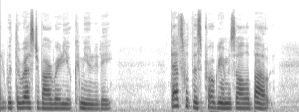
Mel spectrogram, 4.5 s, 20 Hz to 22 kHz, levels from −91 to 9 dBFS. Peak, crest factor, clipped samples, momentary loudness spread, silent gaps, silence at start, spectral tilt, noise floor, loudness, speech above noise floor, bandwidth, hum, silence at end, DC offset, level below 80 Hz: -12 dBFS; 14 dB; under 0.1%; 9 LU; none; 0 s; -6 dB/octave; -59 dBFS; -26 LUFS; 34 dB; 14.5 kHz; none; 0.45 s; under 0.1%; -56 dBFS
